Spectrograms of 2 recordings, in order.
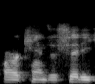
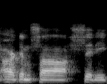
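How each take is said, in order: First: Arkansas is not said like the state name. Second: Arkansas is said like the state name. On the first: This is how people in the town say it. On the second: This is how someone from the state of Arkansas would say it.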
